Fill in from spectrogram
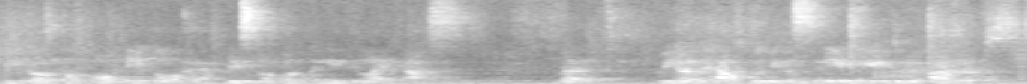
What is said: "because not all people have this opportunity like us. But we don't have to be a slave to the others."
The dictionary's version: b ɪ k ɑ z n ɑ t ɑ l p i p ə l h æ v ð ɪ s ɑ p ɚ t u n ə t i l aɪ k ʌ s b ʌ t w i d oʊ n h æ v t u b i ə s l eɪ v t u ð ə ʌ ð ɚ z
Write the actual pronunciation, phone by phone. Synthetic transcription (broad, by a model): b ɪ k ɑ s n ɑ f ɑ l p i p ə l h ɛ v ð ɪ s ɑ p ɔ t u n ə t i l aɪ k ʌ s b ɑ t w i d oʊ n h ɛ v t u b i ə s n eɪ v t u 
